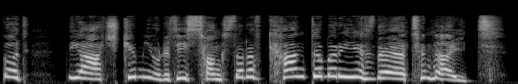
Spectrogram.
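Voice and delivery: high, loud desperate wail; shrieked despairing protest; almost in tears. A narrator's reading. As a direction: plead loudly, on the verge of tears. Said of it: "Bernard was almost in tears".

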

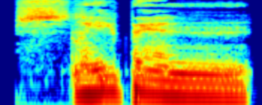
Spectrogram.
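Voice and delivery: deep, hushed character voice; low murmur near a sleeper; breathed. A narrator's reading. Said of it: "breathed Hagrid".

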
